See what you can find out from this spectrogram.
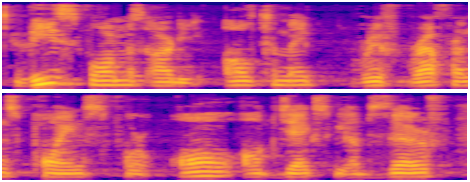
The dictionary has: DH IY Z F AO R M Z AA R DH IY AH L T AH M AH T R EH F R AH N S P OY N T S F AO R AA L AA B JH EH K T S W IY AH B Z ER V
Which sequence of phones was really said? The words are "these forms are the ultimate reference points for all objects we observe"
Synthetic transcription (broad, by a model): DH IY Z F AO R M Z AA R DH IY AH L T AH M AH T R EH F R AH N S P OY N T S F AO R AA L AA B JH EH K T S W IY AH B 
